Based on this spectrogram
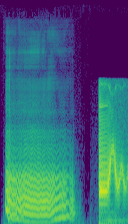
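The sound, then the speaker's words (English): Two loud cartoon boing sound effects with a wobbling, springy pitch. The first lasts over a second, then a short silence, then a second quicker, vibrating boing. No one speaks. “And I'm best known for talking about Dynasty League football on a podcast with boner sounders and fart noises.”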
